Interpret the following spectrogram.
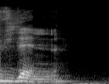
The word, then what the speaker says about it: viennent: vous venez, and ils viennent. So the I comes back and it's an open E sound. And of course, the final ENT in plural is never pronounced.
